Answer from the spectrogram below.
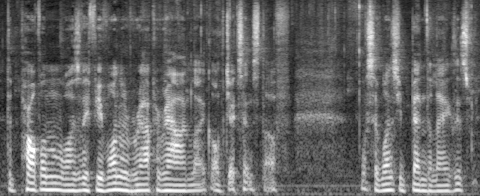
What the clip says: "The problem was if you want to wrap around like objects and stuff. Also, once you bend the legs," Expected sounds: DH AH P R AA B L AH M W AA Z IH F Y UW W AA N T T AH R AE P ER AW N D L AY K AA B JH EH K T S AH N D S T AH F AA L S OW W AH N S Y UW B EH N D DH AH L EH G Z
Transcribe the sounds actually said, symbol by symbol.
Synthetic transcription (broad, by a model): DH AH P R AA B L AH M W AA Z IH F Y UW W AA N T T AH R AE P ER AW N D L AY K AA B JH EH K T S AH N S T AH F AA S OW W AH N S Y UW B EH N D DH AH L EH G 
